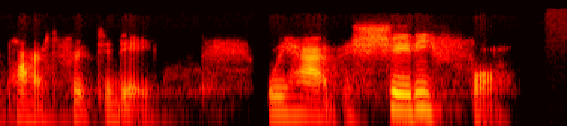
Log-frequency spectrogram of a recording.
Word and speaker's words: sceriffo: We have sceriffo, schiaffo, scuro, scivolo, muscolo, ascensore.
